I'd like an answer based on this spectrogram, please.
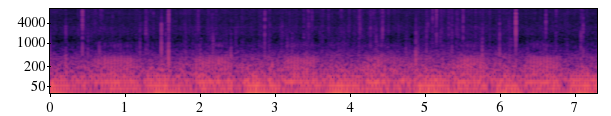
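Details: Cat purr as a deep continuous vibrating rumble, rising and falling in gentle waves roughly every second or so, with scattered crackling snaps of a fireplace fire over it.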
